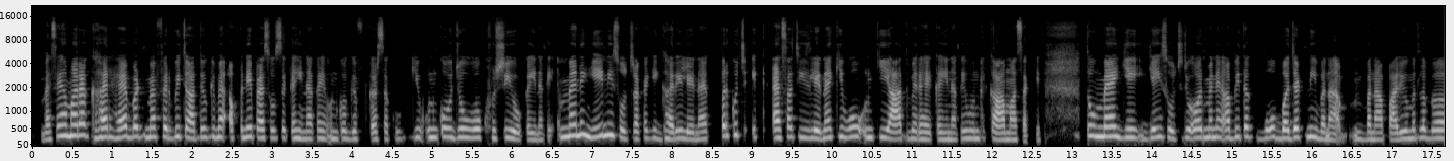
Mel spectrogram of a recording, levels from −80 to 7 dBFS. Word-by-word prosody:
वैसे 205 +9 -2
हमारा 305 +1 +6
घर 260 -2 +2
है 250 +3 +4
बट 275 +2 0
मैं 265 +1 +2
फिर 265 -2 +3
भी 280 - +1
चाहती 250 -1 +1
हूँ 255 - -4
कि 270 - -3
मैं 265 0 +2
अपने 260 +2 0
पैसों 240 -2 0
से 240 +1 -3
कहीं 230 0 -1
न 215 0 -2
कहीं 230 -1 -2
उनको 225 0 -4
गिफ्ट 220 0 -7
कर 200 - 0
सकूँ 210 +1 -10
कि 255 - -6
उनको 250 +2 -1
जो 255 - +3
वो 250 0 +2
खुशी 235 +1 -4
हो 215 -3 +3
कहीं 195 -1 -4
न 195 - -6
कहीं। 245 +4 -7
मैंने 310 +3 +5
ये 280 -2 +3
नहीं 320 +1 +6
सोच 230 -7 -4
रखा 225 +2 -4
कि 235 +1 -8
घर 205 -1 -1
ही 230 - 0
लेना 205 -2 -2
है, 215 - -2 0.2
पर 290 - +5
कुछ 325 +7 -5
एक 250 - -11
ऐसा 245 +2 +3
चीज़ 255 -3 -6
लेना 235 0 +3
है 250 - +1
कि 275 - -1
वो 265 +2 0
उनकी 255 +1 -1
याद 210 0 +3
में - - -1
रहे 205 -1 -2
कहीं 200 0 -5
न 195 - -3
कहीं 220 +4 -5
वो 230 - -1
उनके 225 0 -4
काम 195 -1 +2
आ 195 - 0
सके। 190 - -8 0.6
तो 300 0 +2
मैं 280 0 +7
ये 250 -2 +1 0.2
यही 255 +2 +2
सोच 230 -3 -3
रही 245 - -3
हूँ 235 - +1
और 250 - +2
मैंने 255 0 0
अभी 245 +2 0
तक 270 - -2
वो 245 +3 +2
बजट 255 +3 +3
नहीं 270 -1 +3
बना 210 - 0 0.2
बना 200 -1 -2
पा 190 - +1
रही 210 - 0
हूँ 225 - 0
मतलब 235 0 -3
245 Hz, 280 wpm, -23 LUFS, 220-265 Hz, 0.6 s, मैं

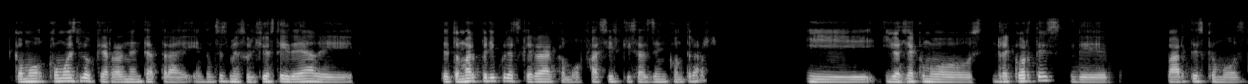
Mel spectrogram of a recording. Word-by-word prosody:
¿Cómo 130 0 +3
cómo 145 +2 +3
es 150 - -2
lo 150 -3 +5
que 120 -3 0
realmente 120 +2 -1
atrae? 110 -1 -3
Entonces 115 +4 -5
me 120 -1 +2
surgió 120 +2 +1
esta 135 +2 0
idea 130 +1 +4
de 115 -2 -1 0.9
de 125 - +1
tomar 145 +4 +4
películas 155 -2 +2
que 120 - -3
era 125 0 +3
como 110 -2 -7
fácil 120 +2 -3
quizás 115 0 -4
de 120 - -2
encontrar. 115 -2 -4 1.0
Y 115 -2 0
y 125 -1 0
hacía 130 +1 +3
como 115 -4 +1
s - - -12
recortes 145 +8 +1
de 110 -2 -2 0.5
partes 125 +3 0
como 110 -3 -4
120 Hz, 155 wpm, -20 LUFS, 115-130 Hz, 1.0 s, lo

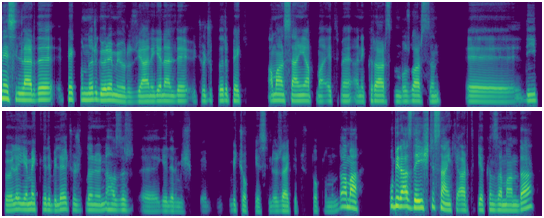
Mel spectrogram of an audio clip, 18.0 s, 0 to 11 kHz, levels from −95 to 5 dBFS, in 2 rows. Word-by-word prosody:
nesillerde 160 -3 +4 0.2
pek 165 -1 -1
bunları 160 +1 +1
göremiyoruz. 135 -6 +2
Yani, 125 0 +1
genelde 130 -1 -2
çocukları 135 +2 -5
pek, 135 -2 -3 0.4
"Aman, 145 0 +2
sen 135 -1 0
yapma, 135 -2 -3
etme, 130 0 -7
hani, 125 0 -9
kırarsın, 130 -1 -2
bozarsın." 125 0 -3 0.4
eee, 120 - -3 0.2
deyip 145 +1 -3
böyle 130 +3 -1
yemekleri 140 -1 -2
bile 145 +4 -1
çocukların 135 -1 -7
önüne 130 +3 -4
hazır, 135 -1 -6
eee, 105 0 -12
gelirmiş 110 -3 -10 0.2
b - - -22 0.4
birçok 125 -3 -10
kesimde, 110 +1 -13
özellikle 110 -1 -3
Türk - - -42
toplumunda. 110 - -7
Ama 185 -5 +6 0.5
bu 220 - +2
biraz 215 -4 +8
değişti 185 +2 +7
sanki 135 -5 +1
artık 130 +1 -3
yakın 135 0 -3
zamanda. 130 - +1
130 Hz, 130 wpm, -21 LUFS, 125-145 Hz, 0.5 s, biraz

